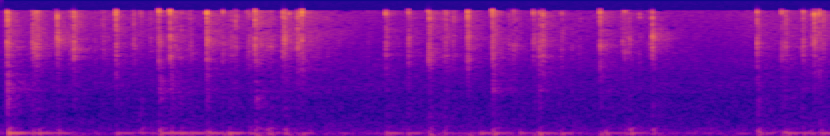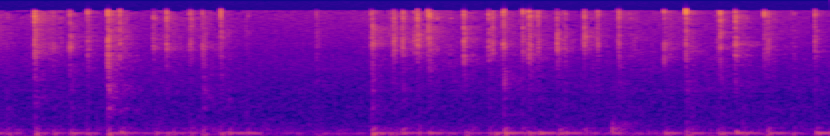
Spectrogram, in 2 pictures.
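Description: Both hands type with their fingertips on a full-size white Apple Magic Keyboard with an aluminium base and plastic keys. A steady stream of short, bright key clicks and soft taps rolls along in uneven bursts over a constant low hum. Each keystroke dies away almost at once.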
